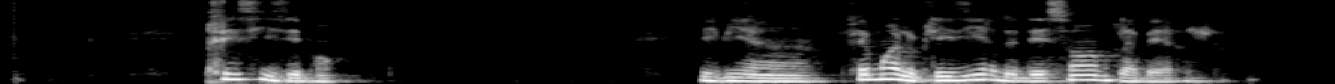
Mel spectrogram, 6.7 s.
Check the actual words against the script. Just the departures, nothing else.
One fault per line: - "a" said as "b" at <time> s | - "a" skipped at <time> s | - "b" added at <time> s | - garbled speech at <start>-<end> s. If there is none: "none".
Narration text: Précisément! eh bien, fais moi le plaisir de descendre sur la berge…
- "sur" skipped at 5.6 s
